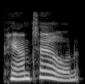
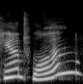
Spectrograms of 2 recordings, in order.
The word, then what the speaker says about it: Pantone: What teacher does not know how to say the word Pantone, by the way? When she was like, Pant one? Everybody knows to say how the word Pantone. Come on.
